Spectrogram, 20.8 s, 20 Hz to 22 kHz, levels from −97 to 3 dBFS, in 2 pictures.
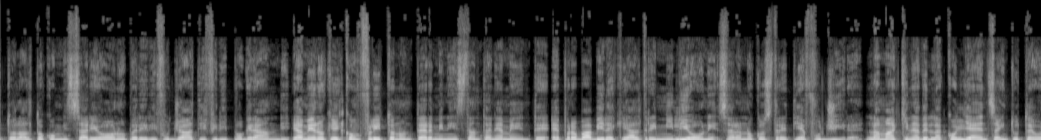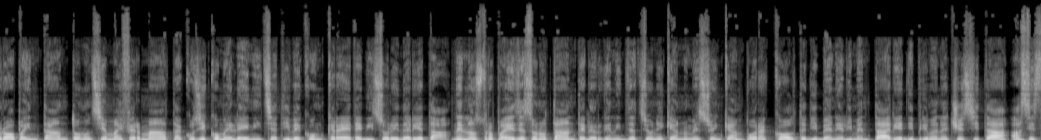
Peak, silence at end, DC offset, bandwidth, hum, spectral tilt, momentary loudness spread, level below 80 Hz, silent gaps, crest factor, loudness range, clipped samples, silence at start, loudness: -4 dBFS; 0 s; under 0.1%; over 20 kHz; none; -6 dB/octave; 5 LU; -40 dBFS; none; 18 dB; 2 LU; under 0.1%; 0 s; -23 LUFS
